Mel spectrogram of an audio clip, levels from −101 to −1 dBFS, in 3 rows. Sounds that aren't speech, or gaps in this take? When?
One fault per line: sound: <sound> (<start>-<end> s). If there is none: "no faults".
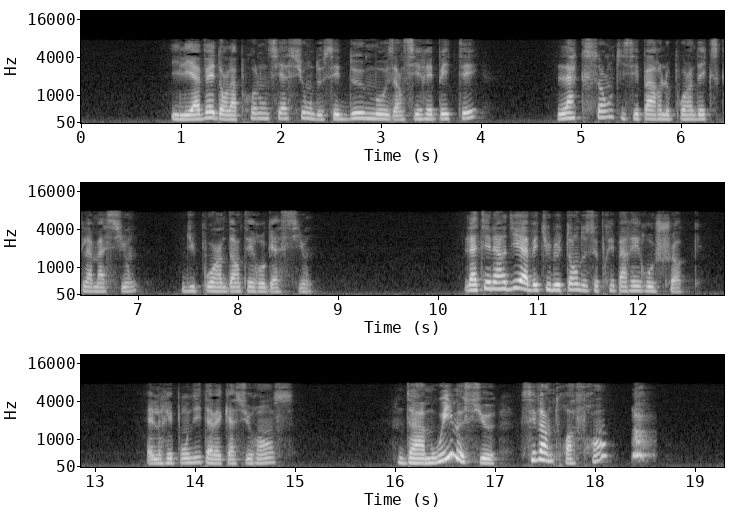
sound: bark (18.4-18.6 s)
